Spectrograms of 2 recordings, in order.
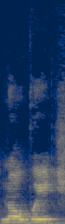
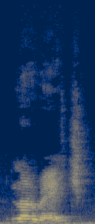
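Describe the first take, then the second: First: The W sound is pronounced. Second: The W sound is silent. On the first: The speaker calls it wrong. "you don't say Norwich" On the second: The speaker calls it right. "So that's how you pronounce it"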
